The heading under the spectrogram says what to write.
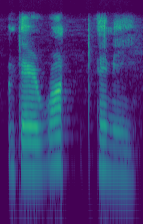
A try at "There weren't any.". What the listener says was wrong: There weren't any. Keep practicing that pause. Sometimes you pause just a little bit too long.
